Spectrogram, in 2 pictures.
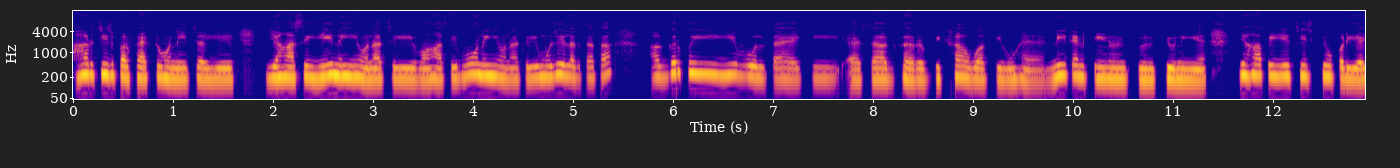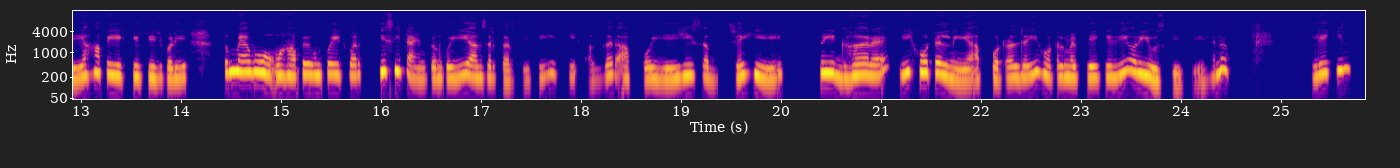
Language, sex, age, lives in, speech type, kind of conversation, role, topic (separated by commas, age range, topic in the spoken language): Hindi, female, 45-49, India, conversation, podcast, guest, Tum apni aesthetic ko kaise define karte ho?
